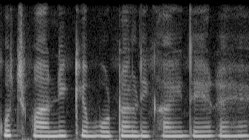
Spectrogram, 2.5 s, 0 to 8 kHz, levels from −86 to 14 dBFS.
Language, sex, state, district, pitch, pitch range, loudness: Hindi, female, Jharkhand, Palamu, 255 Hz, 255-265 Hz, -18 LUFS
